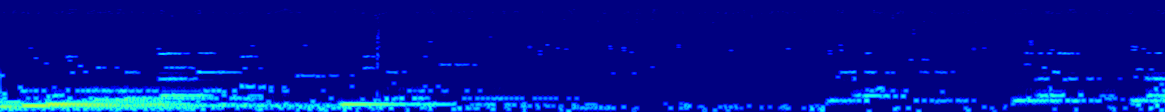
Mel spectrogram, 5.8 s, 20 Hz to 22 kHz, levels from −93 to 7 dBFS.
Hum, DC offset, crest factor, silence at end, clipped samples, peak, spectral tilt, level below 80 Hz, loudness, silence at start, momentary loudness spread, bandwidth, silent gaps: none; under 0.1%; 18 dB; 0 s; under 0.1%; -32 dBFS; -8 dB/octave; -78 dBFS; -49 LUFS; 0 s; 26 LU; 16 kHz; none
